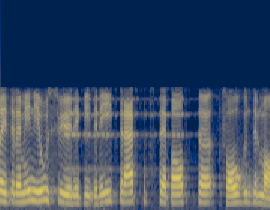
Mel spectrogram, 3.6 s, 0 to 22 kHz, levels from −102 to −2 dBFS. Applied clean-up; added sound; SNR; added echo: neural mask model RNNoise.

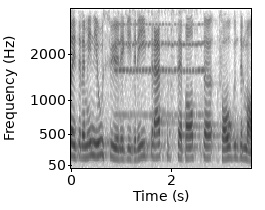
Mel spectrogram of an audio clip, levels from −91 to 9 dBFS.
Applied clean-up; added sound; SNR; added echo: none; Bowed string instrument; 16 dB; none.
